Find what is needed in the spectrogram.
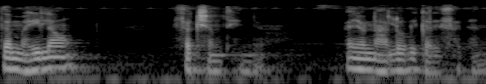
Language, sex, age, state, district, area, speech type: Sindhi, male, 30-45, Gujarat, Kutch, urban, spontaneous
